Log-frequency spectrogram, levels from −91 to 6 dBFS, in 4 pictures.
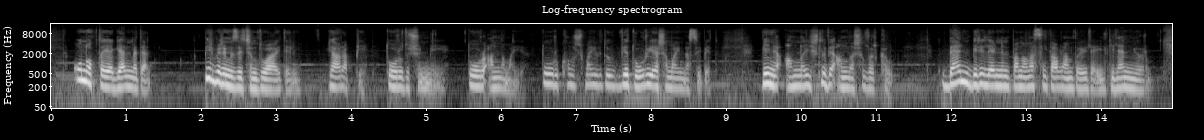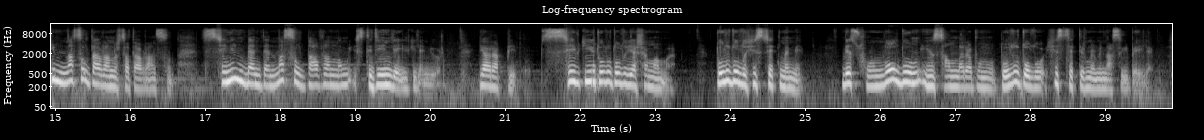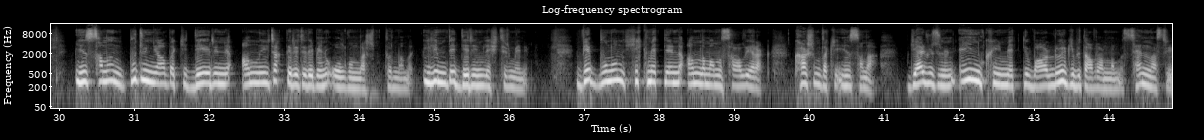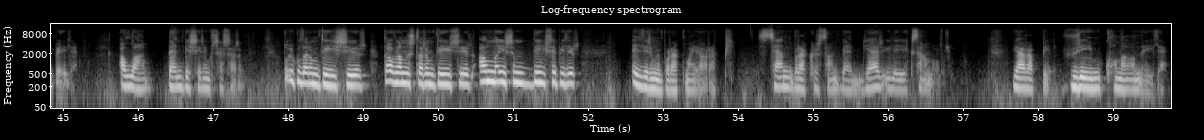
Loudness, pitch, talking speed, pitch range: -17 LUFS, 220 Hz, 110 wpm, 190-255 Hz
